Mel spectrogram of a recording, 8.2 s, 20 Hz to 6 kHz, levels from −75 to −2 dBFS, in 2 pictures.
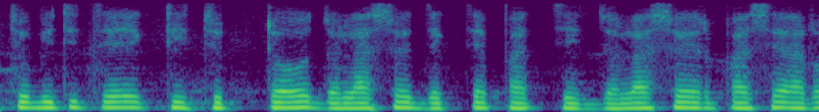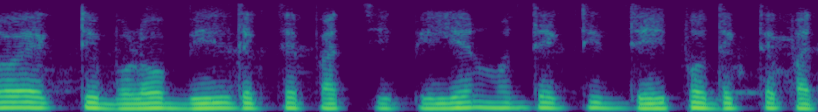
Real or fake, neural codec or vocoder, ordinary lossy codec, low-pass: fake; codec, 16 kHz in and 24 kHz out, 1 kbps, XY-Tokenizer; none; 5.4 kHz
